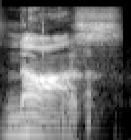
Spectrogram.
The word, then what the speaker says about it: Nas: And just in case, for those who are mistakenly pronouncing my username incorrectly, it's Nasaki. The character's name is Nas, but just like the rapper.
